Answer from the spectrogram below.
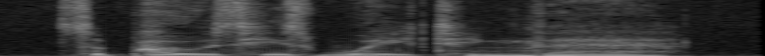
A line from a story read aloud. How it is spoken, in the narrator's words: He forced his lips to smile, and his voice retained the gentle, persuasive tone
